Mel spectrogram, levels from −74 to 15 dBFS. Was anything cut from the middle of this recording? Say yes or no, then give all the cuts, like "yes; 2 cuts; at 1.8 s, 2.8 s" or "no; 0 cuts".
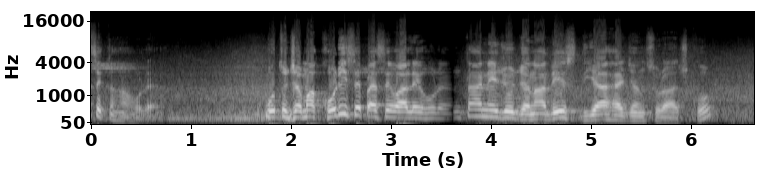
yes; 1 cut; at 3.8 s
